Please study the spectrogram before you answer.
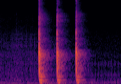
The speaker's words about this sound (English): and you hear Mengelberg tap the stand at the orchestra.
